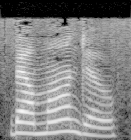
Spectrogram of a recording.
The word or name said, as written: belmondo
